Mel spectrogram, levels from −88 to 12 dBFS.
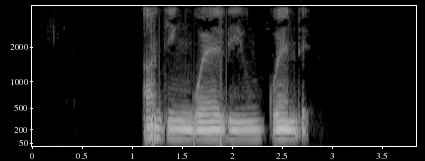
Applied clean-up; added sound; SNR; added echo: none; none; none; none.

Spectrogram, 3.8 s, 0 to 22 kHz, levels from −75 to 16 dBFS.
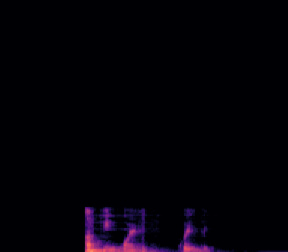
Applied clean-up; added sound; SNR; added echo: neural mask model DeepFilterNet 3.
